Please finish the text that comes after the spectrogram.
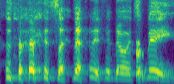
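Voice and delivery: laughing through the punchline; giggling while repeating the line. Real, not acted. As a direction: chuckle the words out, amused at yourself. Laughing at own joke.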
